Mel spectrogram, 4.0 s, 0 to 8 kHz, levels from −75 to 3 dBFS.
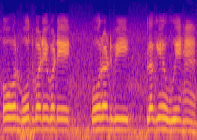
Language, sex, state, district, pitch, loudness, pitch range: Hindi, female, Haryana, Jhajjar, 235 Hz, -12 LUFS, 225-240 Hz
